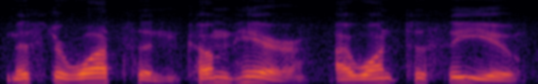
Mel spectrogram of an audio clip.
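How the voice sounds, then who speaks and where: A man's voice: mid-range voice, moderate pace. A man reciting a short test phrase through a telephone-style lo-fi effect. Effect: lo-fi telephone filter being built up.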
